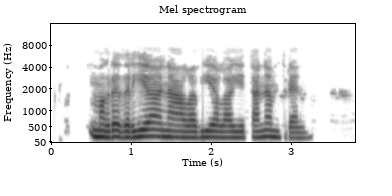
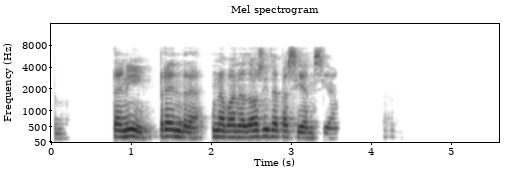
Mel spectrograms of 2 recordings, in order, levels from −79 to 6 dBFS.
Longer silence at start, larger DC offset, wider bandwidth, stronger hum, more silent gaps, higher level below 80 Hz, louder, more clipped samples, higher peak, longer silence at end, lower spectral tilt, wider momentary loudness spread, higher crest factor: first, 0.45 s vs 0.05 s; neither; second, 7 kHz vs 7.8 kHz; neither; second, 3.33-3.48 s vs 0.23-0.76 s; first, -54 dBFS vs -60 dBFS; about the same, -15 LUFS vs -14 LUFS; neither; about the same, -2 dBFS vs 0 dBFS; second, 0.15 s vs 2.05 s; first, -7.5 dB/octave vs -4.5 dB/octave; about the same, 11 LU vs 10 LU; about the same, 14 dB vs 16 dB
